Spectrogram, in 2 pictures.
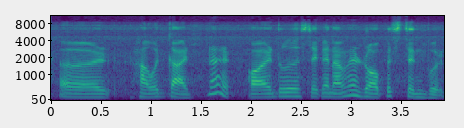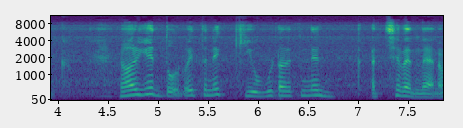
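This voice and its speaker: A woman's voice: sits low, a little mellow, slight background noise. A woman teaching psychology in a chatty, playful way, acting out little scenes to explain ideas. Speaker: psychology tutor. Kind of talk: casual online lesson.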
